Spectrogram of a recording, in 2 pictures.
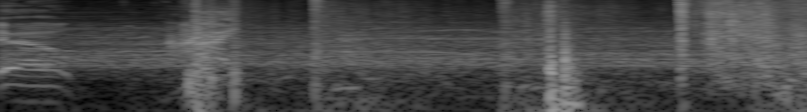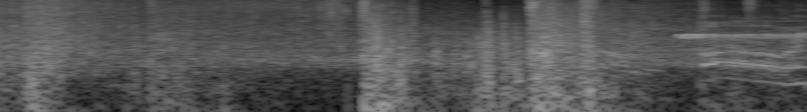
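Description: Armoured players crash together in heavy thudding tackles.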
